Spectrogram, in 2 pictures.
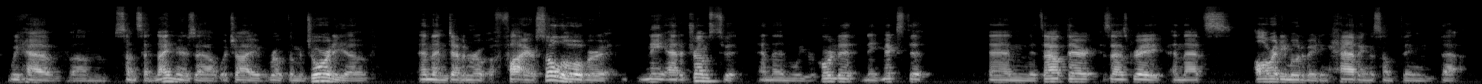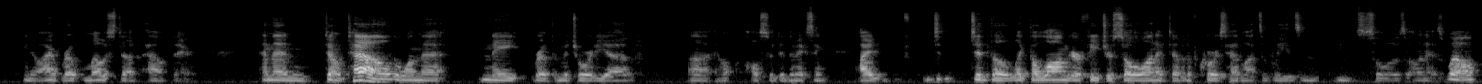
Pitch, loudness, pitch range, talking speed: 100 Hz, -24 LUFS, 90-120 Hz, 200 wpm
